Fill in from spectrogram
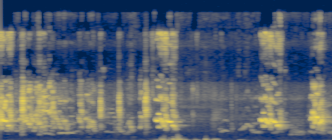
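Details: A breeding pair of pet budgerigars chattering steadily with busy, scratchy high warbles and chirps, while low knocking sounds come through in the middle.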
